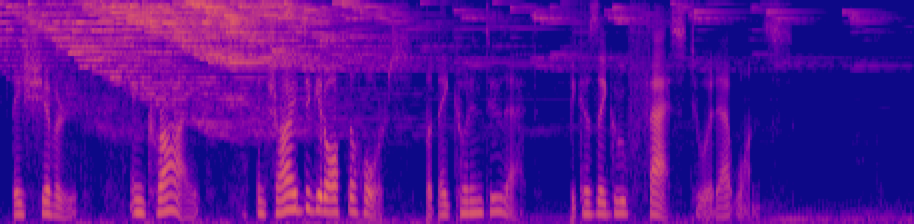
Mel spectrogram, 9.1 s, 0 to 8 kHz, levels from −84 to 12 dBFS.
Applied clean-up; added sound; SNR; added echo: none; Chime; -5 dB; none.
